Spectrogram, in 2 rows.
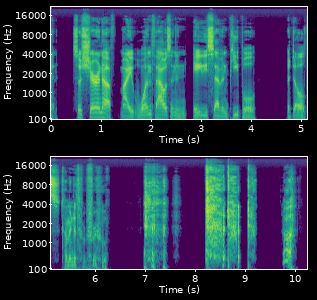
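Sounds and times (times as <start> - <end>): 
speech: 0.0 - 4.1, 4.7 - 6.3, 7.0 - 7.7, 9.8 - 10.1
person coughing: 7.0 - 7.6, 8.2 - 10.0
person laughing: 7.0 - 7.7.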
